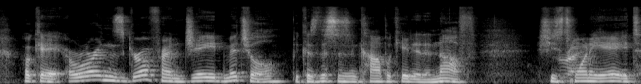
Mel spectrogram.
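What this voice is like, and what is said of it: Usual voice. Nothing is said of it.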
